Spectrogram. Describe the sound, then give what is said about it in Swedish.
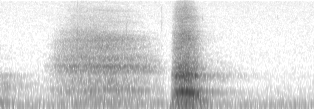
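A person imitates a sharp gasp for breath: a short breathy rush followed by one sudden, loud intake of air, with no talking around it. “eh, jag vet inte om du tänkte på det, man hör ett litet i pratan och det är alltså jag som inte andas.”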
